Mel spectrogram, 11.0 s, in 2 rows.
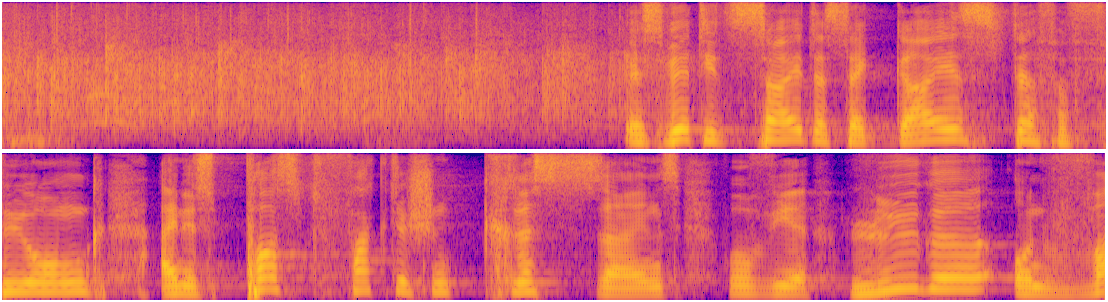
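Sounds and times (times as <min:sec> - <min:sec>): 
audience applause: 0:00.0 - 0:03.3
speech: 0:03.1 - 0:11.0.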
